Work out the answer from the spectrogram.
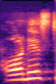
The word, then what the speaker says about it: honest: হ্যাঁ, অনেস্ট আমরা যখন প্রোনাউন্স করি তখন আমরা অ বলি, আমরা কিন্তু এইচ প্রোনাউন্স করি না।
